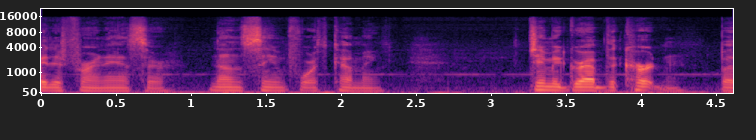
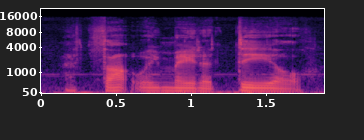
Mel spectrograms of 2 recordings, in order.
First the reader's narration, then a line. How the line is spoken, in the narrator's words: In a quiet voice, lacking any hint of fear, he said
